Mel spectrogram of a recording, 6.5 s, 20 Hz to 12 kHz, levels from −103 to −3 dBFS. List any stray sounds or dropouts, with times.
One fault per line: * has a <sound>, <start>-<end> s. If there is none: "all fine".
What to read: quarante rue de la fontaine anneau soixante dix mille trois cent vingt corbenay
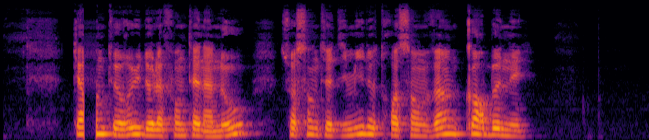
* has a dropout, 0.8-1.0 s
